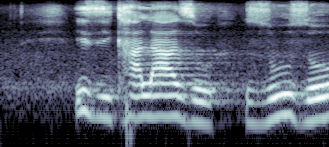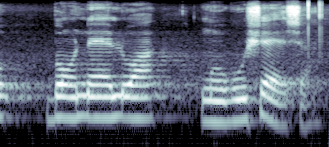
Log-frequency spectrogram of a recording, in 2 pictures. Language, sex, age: Zulu, male, 19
